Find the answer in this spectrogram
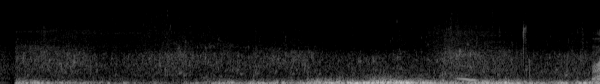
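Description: Wind buffeting the microphone outdoors: a low rumbling rush that gets louder in the second half.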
